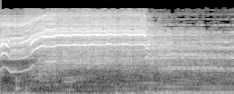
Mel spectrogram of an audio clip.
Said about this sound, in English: Man, ended the scene with a scream.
